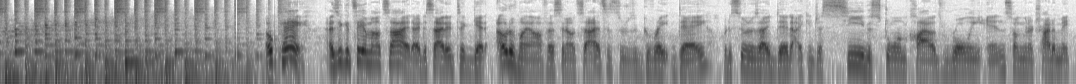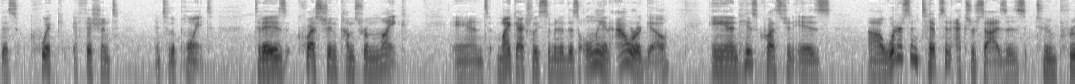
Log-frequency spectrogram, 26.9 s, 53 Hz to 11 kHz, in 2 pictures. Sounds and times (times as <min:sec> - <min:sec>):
Outside, urban or manmade: 0:00.0 - 0:26.8
Speech: 0:03.3 - 0:26.8.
